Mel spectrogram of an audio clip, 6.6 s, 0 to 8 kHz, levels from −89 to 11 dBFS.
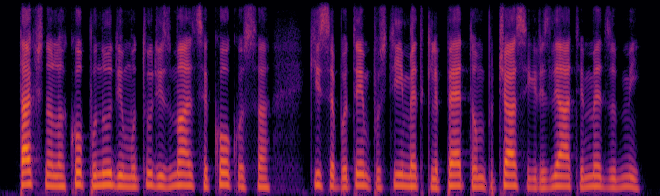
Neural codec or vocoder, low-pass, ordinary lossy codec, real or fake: codec, 24 kHz, 0.9 kbps, DualCodec; 7.2 kHz; Opus, 24 kbps; fake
